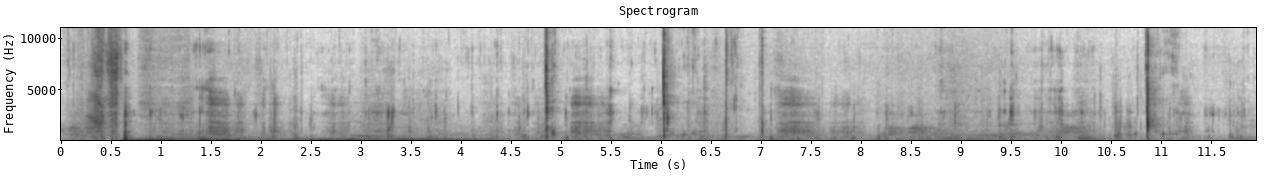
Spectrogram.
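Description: Close-miked eating: a bite into a piece of chicken, then chewing with wet mouth sounds. Several sharp clicks are heard along the way, the loudest near the end.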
